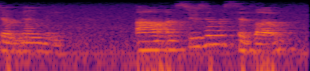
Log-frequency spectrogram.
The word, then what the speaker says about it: Rzucidlo: I'm Susan Rzucidlo. The Z is silent. When you say it, it always throws people off.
